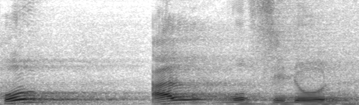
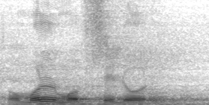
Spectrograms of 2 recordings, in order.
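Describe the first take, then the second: First: Hum ends without a vowel, then a separate al. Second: Hum runs straight into the next word as humul. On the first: "Kalau dipisah itu tetap dibaca sukun" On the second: "Tapi kalau disambung humul mufsidun"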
